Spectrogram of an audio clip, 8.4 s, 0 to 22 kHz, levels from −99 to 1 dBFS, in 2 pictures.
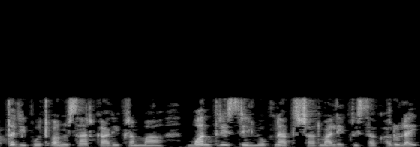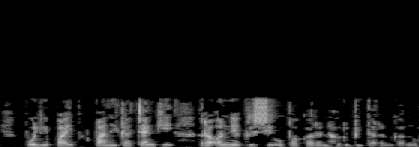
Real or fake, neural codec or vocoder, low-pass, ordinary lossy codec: fake; vocoder, 44.1 kHz, 128 mel bands every 256 samples, BigVGAN v2; 7.2 kHz; none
